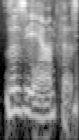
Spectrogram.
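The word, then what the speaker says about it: Lisianthus: This, the flower that Lysanthus? Oh, that's the one you're supposed to start in January, I know. – Lysianthus. – Yes, yes, I said it wrong.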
